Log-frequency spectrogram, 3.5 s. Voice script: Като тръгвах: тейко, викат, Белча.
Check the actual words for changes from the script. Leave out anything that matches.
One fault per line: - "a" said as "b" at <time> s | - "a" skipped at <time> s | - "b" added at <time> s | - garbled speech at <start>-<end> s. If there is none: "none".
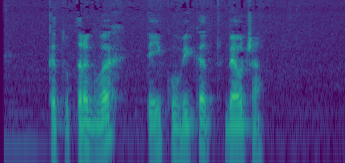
none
